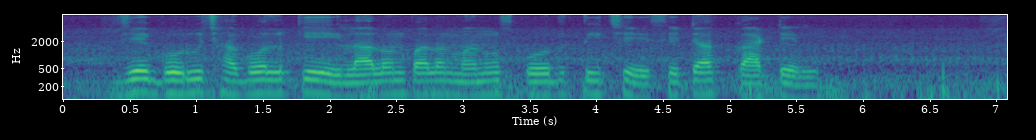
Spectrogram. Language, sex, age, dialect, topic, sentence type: Bengali, male, <18, Western, agriculture, statement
